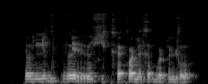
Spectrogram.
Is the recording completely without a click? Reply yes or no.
yes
